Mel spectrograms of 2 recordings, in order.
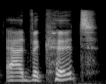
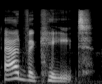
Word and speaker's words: advocate: Um, it's also a verb, but we pronounce it differently. So you need to be very aware of the pronunciation to know which form of the word it is. If it's a noun, it's advocate. And if it's a verb, it's advocate. So they're completely different.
